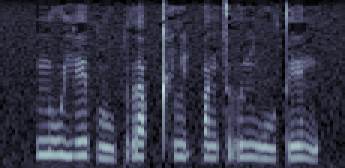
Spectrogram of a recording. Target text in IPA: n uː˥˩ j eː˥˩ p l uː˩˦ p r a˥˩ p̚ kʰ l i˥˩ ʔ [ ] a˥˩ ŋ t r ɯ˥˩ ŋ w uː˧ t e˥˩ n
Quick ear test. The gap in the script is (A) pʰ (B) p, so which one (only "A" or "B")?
B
